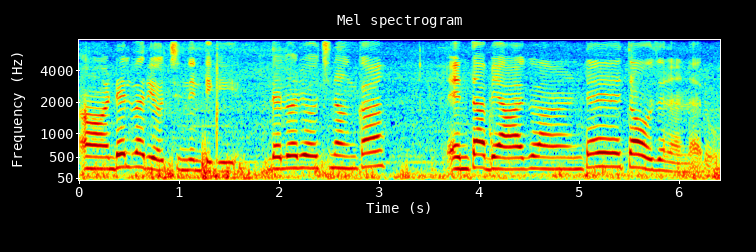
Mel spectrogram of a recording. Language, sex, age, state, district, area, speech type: Telugu, female, 45-60, Andhra Pradesh, Visakhapatnam, urban, spontaneous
